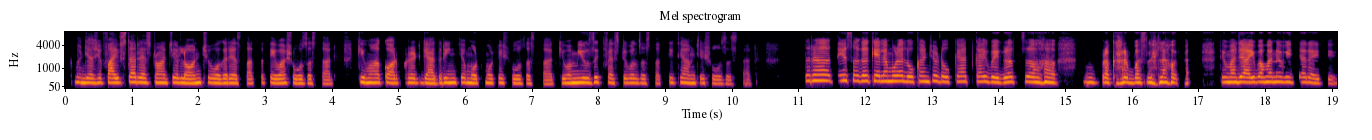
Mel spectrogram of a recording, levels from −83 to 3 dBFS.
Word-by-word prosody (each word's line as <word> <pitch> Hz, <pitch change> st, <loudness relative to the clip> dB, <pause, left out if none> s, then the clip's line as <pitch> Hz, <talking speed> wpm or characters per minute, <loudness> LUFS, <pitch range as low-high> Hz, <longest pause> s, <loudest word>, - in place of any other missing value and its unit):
म्हणजे 205 Hz, -2 st, +2 dB
असे 200 Hz, +1 st, 0 dB
five 205 Hz, -1 st, +3 dB
star 225 Hz, +1 st, 0 dB
रेस्टॉरंटचे 205 Hz, 0 st, +1 dB
launch 195 Hz, +3 st, +2 dB
वगैरे 190 Hz, -1 st, +1 dB
असतात, 180 Hz, -1 st, -4 dB
तर -, -, -8 dB
तेव्हा 185 Hz, -1 st, +2 dB
शोज 180 Hz, -1 st, -3 dB
असतात 165 Hz, -2 st, -6 dB, 0.4 s
किंवा 205 Hz, -2 st, +3 dB
कॉर्पोरेट 200 Hz, 0 st, -1 dB
गॅदरिंगचे 200 Hz, +3 st, +1 dB
मोठमोठे 195 Hz, 0 st, 0 dB
शोज 180 Hz, -2 st, -4 dB
असतात 155 Hz, -2 st, -7 dB
किंवा 190 Hz, 0 st, 0 dB
म्युझिक 205 Hz, +1 st, +4 dB
फेस्टिव्हल्स 195 Hz, -1 st, -4 dB
असतात, 180 Hz, -2 st, -8 dB
तिथे 205 Hz, +1 st, -5 dB
आमचे 185 Hz, -1 st, -1 dB
शोज 170 Hz, -4 st, -8 dB
असतात. 155 Hz, -1 st, -15 dB, 0.8 s
तर 280 Hz, 0 st, -1 dB, 0.4 s
ते 290 Hz, +1 st, +1 dB
सगळं 275 Hz, 0 st, 0 dB
केल्यामुळे 265 Hz, -1 st, +3 dB
लोकांच्या 250 Hz, +2 st, +1 dB
डोक्यात 250 Hz, +1 st, -2 dB
काही 245 Hz, 0 st, 0 dB
वेगळंच 220 Hz, +1 st, +1 dB, 1.2 s
प्रकार 210 Hz, -1 st, +2 dB
बसलेला 210 Hz, +1 st, +2 dB
होता. 190 Hz, -3 st, -2 dB, 0.5 s
ते -, -, -2 dB
माझ्या 225 Hz, 0 st, +4 dB
आई-बाबांना 230 Hz, +1 st, +3 dB
विचारायचे. 195 Hz, -5 st, -4 dB
205 Hz, 130 wpm, -22 LUFS, 190-225 Hz, 1.2 s, म्युझिक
